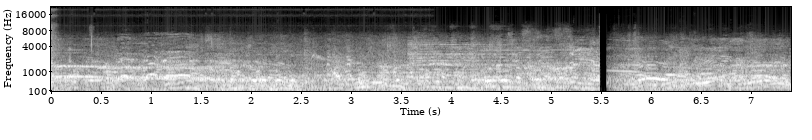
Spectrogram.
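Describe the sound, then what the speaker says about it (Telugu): Roosters and chickens at a Sunday poultry market, including a red full-bodied Chittoor rooster, calling amid busy crowd chatter and voices, with a steady dense din and a brief dropout near the end. "పుంజు"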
